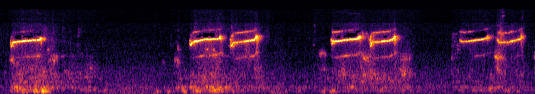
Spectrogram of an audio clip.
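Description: A bird calling: a clear, high whistled note, given once and then in three quick pairs, about two seconds apart.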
